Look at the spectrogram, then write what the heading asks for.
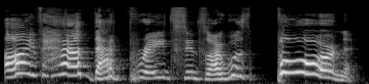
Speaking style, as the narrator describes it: screamed

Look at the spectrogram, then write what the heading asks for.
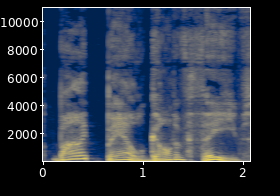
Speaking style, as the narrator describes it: hissed Taurus

